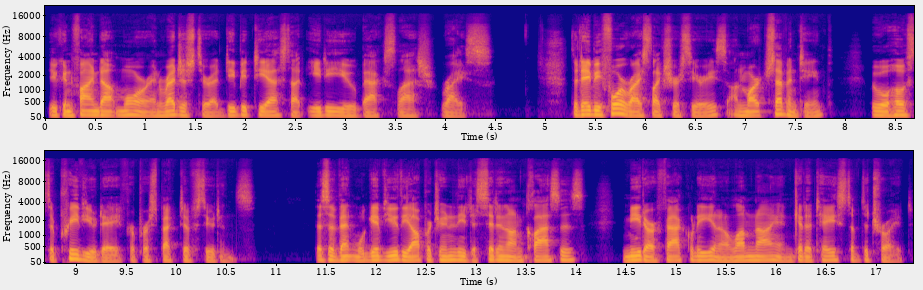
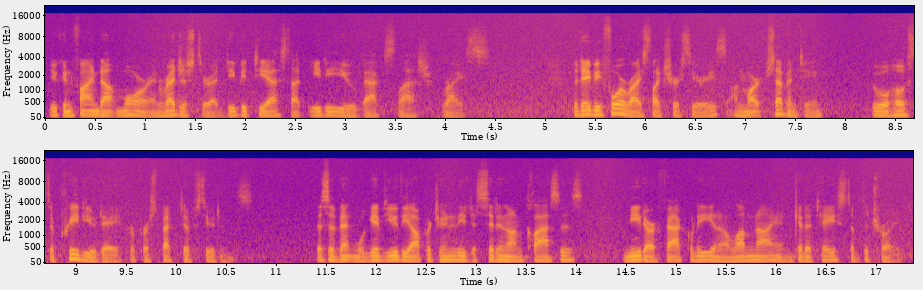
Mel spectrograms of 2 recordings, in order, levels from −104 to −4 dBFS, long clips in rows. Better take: first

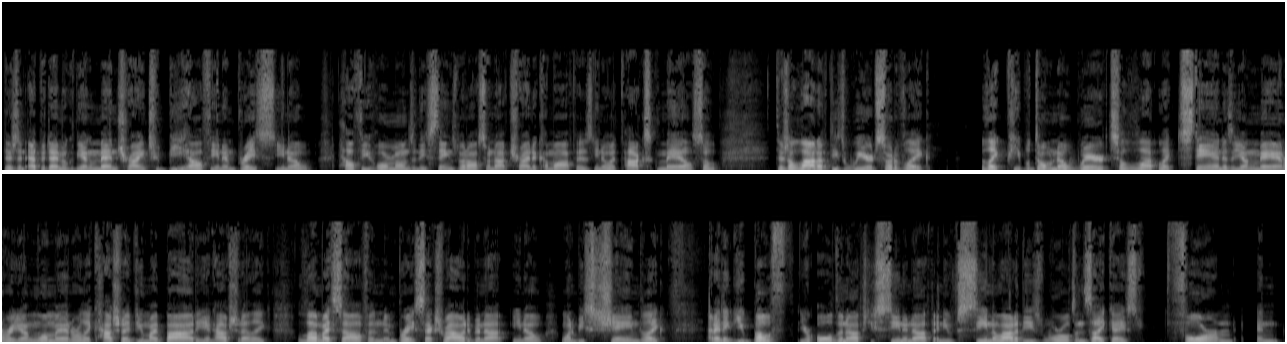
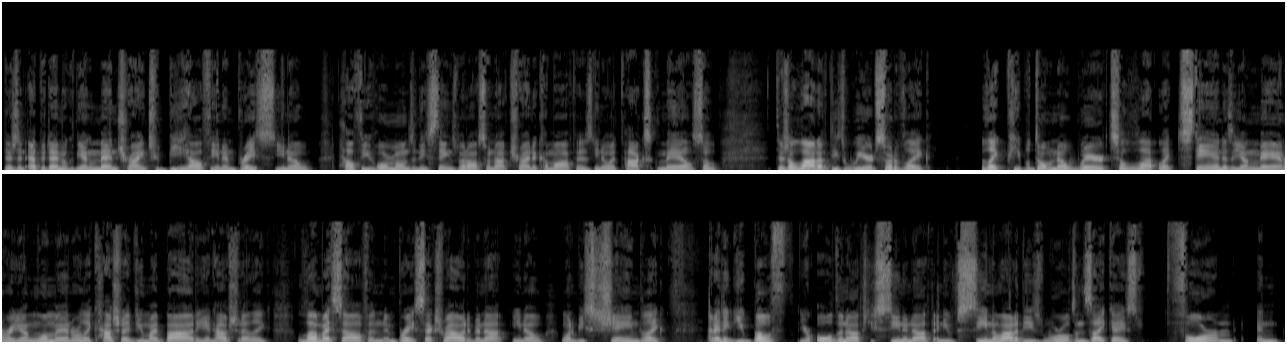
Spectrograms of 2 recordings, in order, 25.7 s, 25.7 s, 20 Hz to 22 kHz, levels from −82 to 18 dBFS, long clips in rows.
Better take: second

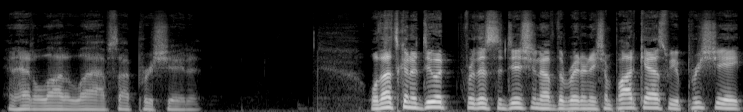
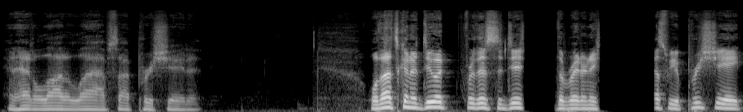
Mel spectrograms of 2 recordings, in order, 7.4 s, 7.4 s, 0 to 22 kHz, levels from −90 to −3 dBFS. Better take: first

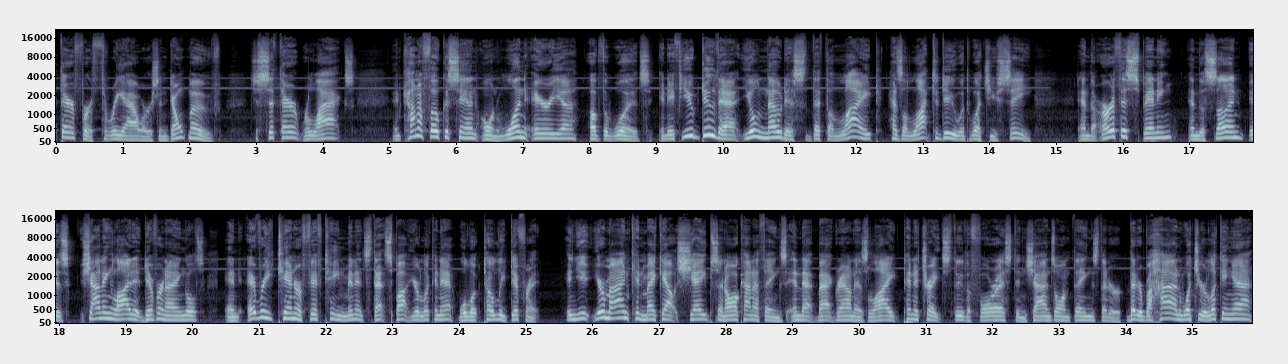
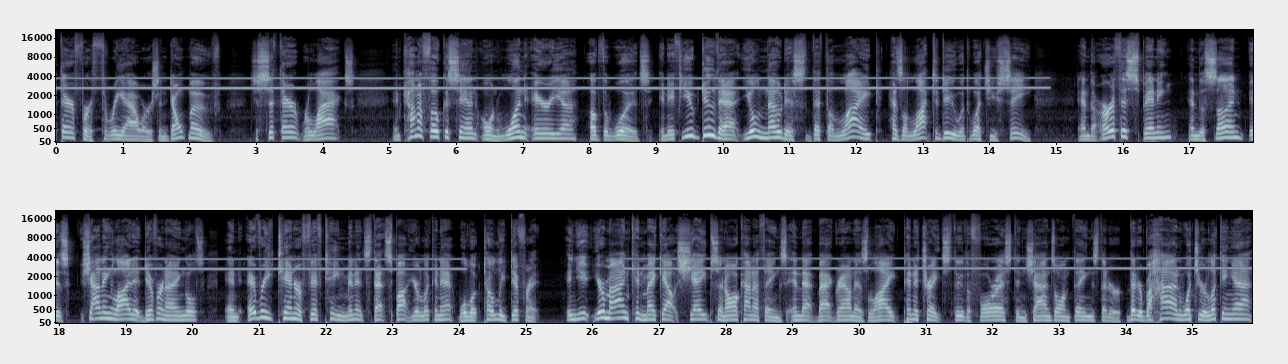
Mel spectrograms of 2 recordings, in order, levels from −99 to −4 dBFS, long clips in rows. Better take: first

